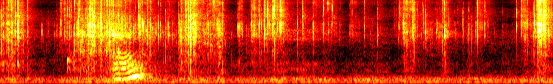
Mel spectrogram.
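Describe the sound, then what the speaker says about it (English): A plastic Ziploc bag lifted out of a cup while making homemade jalebi, crinkling in a short burst of close, rustling crackles, with a speaking voice nearby and softer handling noises afterward. "I'm going to lift up the Ziploc bag from my cup"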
